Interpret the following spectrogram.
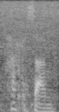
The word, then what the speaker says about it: Hakkasan: Yeah, Hakkasan.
